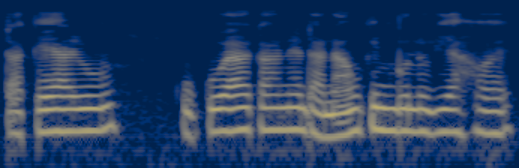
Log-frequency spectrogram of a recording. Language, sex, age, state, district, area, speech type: Assamese, female, 45-60, Assam, Dibrugarh, rural, spontaneous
